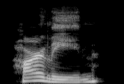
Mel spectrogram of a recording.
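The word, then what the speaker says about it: Jarlín: So the first one that I want to talk about is Harleen Garcia is the way it's pronounced.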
